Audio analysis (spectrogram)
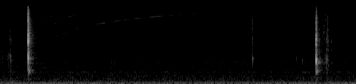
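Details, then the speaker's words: Disposable camera with its front cover removed and battery in place. The flash button pad is pressed: a click, then a thin whine rising in pitch as the roughly inch-long flash capacitor charges normally, before being shorted for sparks. "You can hear a whine as the camera charges up."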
